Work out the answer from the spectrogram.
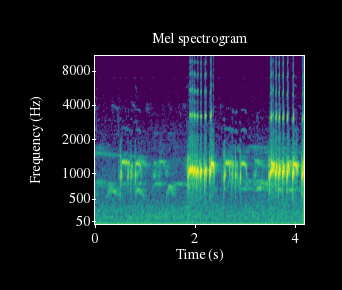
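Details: Local zebra dove, a constantly singing bird used as a lure for reluctant singers, gives bursts of rapid staccato cooing notes, each phrase of about six quick pulses, with softer lower coos between phrases.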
